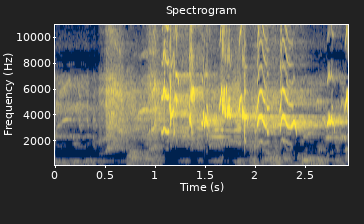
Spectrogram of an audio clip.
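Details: In a bird-song contest area, oriental magpie-robin song rings out as quick, high whistled notes and chirps in pulsing bursts, with faint speech from onlookers behind.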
